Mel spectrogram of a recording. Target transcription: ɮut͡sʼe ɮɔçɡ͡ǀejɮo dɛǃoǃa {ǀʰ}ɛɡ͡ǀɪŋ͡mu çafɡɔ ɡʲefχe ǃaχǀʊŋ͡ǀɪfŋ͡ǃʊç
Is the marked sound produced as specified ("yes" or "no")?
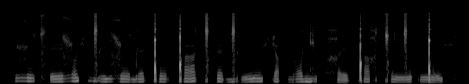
yes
